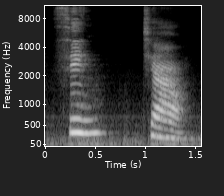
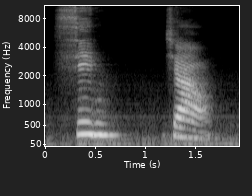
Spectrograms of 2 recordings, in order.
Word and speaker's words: xin chào: En vietnamien, ça se dit xin chào. Encore une fois, xin chào. Cette prononciation est assez facile parce que vous n'avez qu'à imiter le ciao dans l'italien pour avoir un ciao en vietnamien.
